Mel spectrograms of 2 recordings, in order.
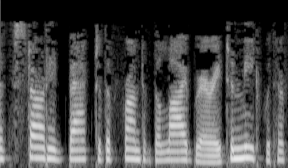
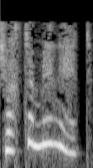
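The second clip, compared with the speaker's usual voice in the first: breathless, very high-pitched call. Lilith calls back to Marcus while kissing Brian; called breathlessly. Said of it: "she called breathlessly".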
